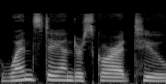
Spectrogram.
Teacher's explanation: pay special attention to linking words like Wednesday at two, which often sound like one word.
